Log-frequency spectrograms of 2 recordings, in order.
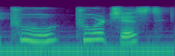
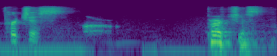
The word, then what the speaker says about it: purchased: thing here with purchased it's not going to be po purchased it's an ER sound like her per purchase purchase there you go good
